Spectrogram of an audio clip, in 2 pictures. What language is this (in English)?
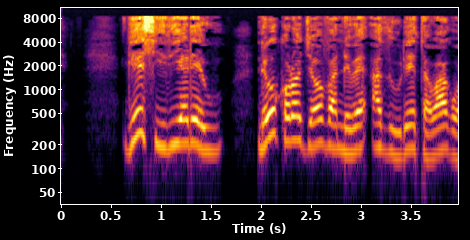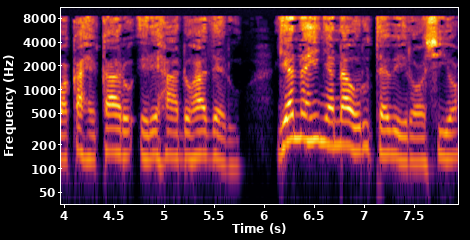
Kikuyu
